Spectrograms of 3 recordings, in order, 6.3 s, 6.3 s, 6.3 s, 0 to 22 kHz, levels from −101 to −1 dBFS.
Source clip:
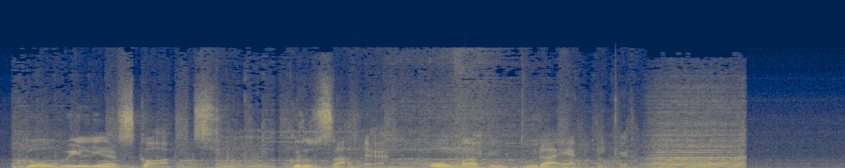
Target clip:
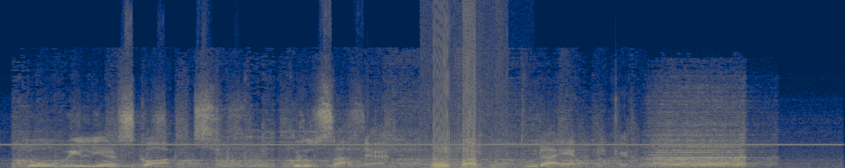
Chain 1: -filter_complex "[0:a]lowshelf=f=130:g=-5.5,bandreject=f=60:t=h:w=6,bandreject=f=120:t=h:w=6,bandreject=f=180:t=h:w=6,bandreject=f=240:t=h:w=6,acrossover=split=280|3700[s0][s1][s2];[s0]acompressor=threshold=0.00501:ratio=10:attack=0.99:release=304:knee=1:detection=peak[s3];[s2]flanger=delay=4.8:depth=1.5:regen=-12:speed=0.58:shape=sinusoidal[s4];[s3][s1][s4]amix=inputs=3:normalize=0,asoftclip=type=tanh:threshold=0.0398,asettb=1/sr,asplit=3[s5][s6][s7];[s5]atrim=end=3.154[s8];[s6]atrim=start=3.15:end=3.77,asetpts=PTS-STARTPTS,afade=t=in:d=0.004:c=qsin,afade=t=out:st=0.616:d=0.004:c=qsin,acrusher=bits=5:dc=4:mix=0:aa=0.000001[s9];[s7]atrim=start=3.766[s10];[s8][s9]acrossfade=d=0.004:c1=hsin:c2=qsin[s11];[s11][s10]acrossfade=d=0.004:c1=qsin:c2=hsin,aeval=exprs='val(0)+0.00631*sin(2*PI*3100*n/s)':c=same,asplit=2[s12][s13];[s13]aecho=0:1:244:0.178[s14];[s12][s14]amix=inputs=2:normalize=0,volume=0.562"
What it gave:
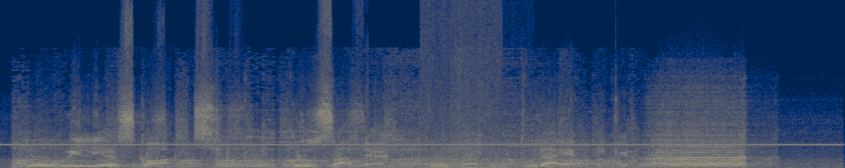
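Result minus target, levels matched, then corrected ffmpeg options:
saturation: distortion +7 dB
-filter_complex "[0:a]lowshelf=f=130:g=-5.5,bandreject=f=60:t=h:w=6,bandreject=f=120:t=h:w=6,bandreject=f=180:t=h:w=6,bandreject=f=240:t=h:w=6,acrossover=split=280|3700[s0][s1][s2];[s0]acompressor=threshold=0.00501:ratio=10:attack=0.99:release=304:knee=1:detection=peak[s3];[s2]flanger=delay=4.8:depth=1.5:regen=-12:speed=0.58:shape=sinusoidal[s4];[s3][s1][s4]amix=inputs=3:normalize=0,asoftclip=type=tanh:threshold=0.0891,asettb=1/sr,asplit=3[s5][s6][s7];[s5]atrim=end=3.154[s8];[s6]atrim=start=3.15:end=3.77,asetpts=PTS-STARTPTS,afade=t=in:d=0.004:c=qsin,afade=t=out:st=0.616:d=0.004:c=qsin,acrusher=bits=5:dc=4:mix=0:aa=0.000001[s9];[s7]atrim=start=3.766[s10];[s8][s9]acrossfade=d=0.004:c1=hsin:c2=qsin[s11];[s11][s10]acrossfade=d=0.004:c1=qsin:c2=hsin,aeval=exprs='val(0)+0.00631*sin(2*PI*3100*n/s)':c=same,asplit=2[s12][s13];[s13]aecho=0:1:244:0.178[s14];[s12][s14]amix=inputs=2:normalize=0,volume=0.562"

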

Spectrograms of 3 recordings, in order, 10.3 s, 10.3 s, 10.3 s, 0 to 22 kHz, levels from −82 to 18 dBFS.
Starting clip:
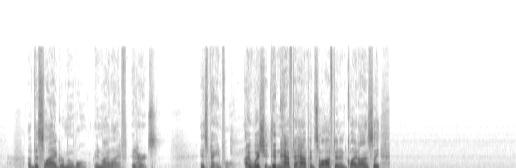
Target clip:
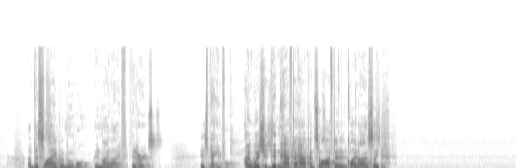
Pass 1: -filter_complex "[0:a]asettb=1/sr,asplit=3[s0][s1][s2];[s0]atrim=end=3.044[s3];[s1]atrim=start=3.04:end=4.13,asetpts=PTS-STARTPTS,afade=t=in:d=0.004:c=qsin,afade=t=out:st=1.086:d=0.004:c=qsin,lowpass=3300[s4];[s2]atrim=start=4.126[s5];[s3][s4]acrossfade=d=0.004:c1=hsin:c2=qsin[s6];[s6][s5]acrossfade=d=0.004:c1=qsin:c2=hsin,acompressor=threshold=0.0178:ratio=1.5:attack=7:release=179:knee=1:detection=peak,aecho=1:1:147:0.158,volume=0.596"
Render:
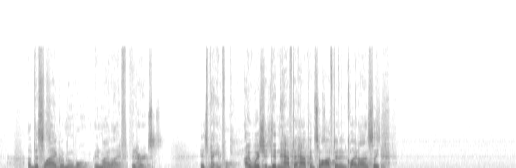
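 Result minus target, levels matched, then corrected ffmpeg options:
compression: peak gain reduction +4 dB
-filter_complex "[0:a]asettb=1/sr,asplit=3[s0][s1][s2];[s0]atrim=end=3.044[s3];[s1]atrim=start=3.04:end=4.13,asetpts=PTS-STARTPTS,afade=t=in:d=0.004:c=qsin,afade=t=out:st=1.086:d=0.004:c=qsin,lowpass=3300[s4];[s2]atrim=start=4.126[s5];[s3][s4]acrossfade=d=0.004:c1=hsin:c2=qsin[s6];[s6][s5]acrossfade=d=0.004:c1=qsin:c2=hsin,acompressor=threshold=0.0668:ratio=1.5:attack=7:release=179:knee=1:detection=peak,aecho=1:1:147:0.158,volume=0.596"

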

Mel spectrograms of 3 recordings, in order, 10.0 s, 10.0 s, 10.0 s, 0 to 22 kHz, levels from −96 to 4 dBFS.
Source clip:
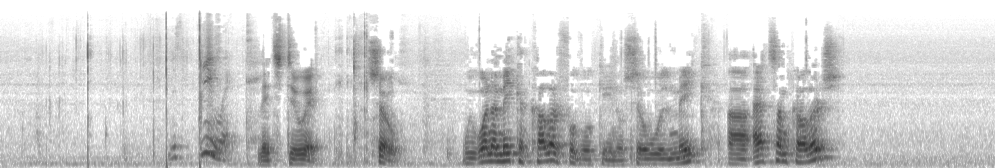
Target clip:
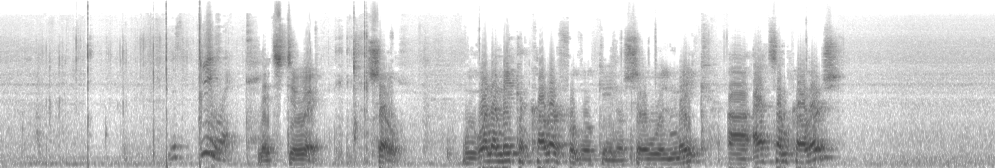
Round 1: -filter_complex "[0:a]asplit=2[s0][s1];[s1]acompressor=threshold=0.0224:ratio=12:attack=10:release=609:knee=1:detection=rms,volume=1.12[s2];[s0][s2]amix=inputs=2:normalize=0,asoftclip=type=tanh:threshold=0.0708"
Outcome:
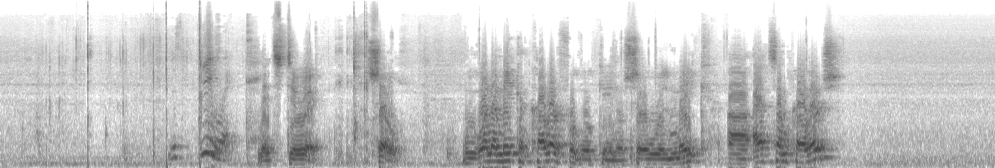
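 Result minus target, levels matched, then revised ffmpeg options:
compression: peak gain reduction -6.5 dB
-filter_complex "[0:a]asplit=2[s0][s1];[s1]acompressor=threshold=0.01:ratio=12:attack=10:release=609:knee=1:detection=rms,volume=1.12[s2];[s0][s2]amix=inputs=2:normalize=0,asoftclip=type=tanh:threshold=0.0708"

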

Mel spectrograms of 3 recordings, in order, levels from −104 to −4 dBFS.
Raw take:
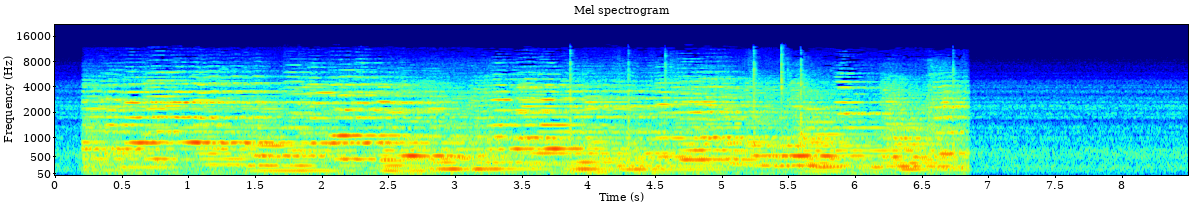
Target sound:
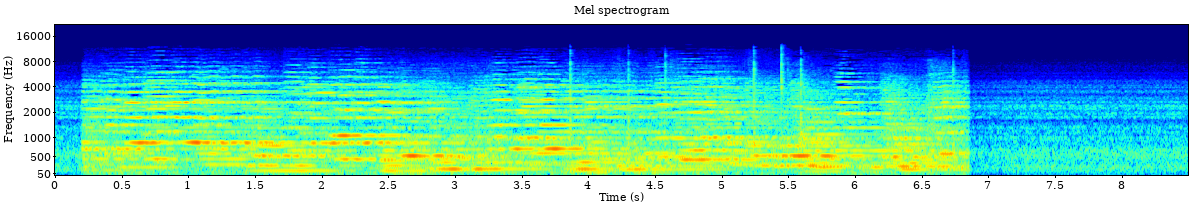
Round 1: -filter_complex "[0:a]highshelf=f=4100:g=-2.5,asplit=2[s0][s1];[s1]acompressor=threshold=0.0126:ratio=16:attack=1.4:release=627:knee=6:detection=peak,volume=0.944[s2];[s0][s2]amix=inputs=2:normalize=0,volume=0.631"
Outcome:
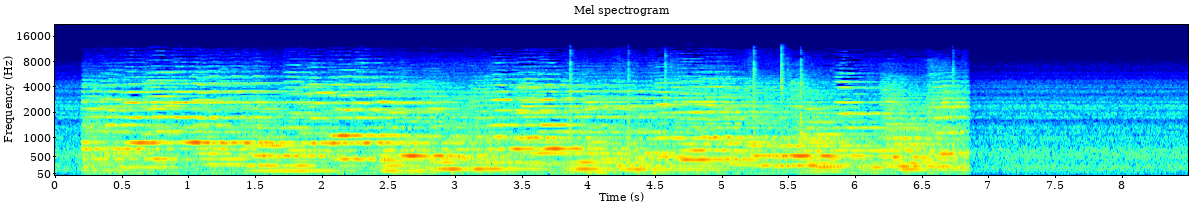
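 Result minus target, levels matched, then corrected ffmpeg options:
compression: peak gain reduction -8.5 dB
-filter_complex "[0:a]highshelf=f=4100:g=-2.5,asplit=2[s0][s1];[s1]acompressor=threshold=0.00447:ratio=16:attack=1.4:release=627:knee=6:detection=peak,volume=0.944[s2];[s0][s2]amix=inputs=2:normalize=0,volume=0.631"

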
